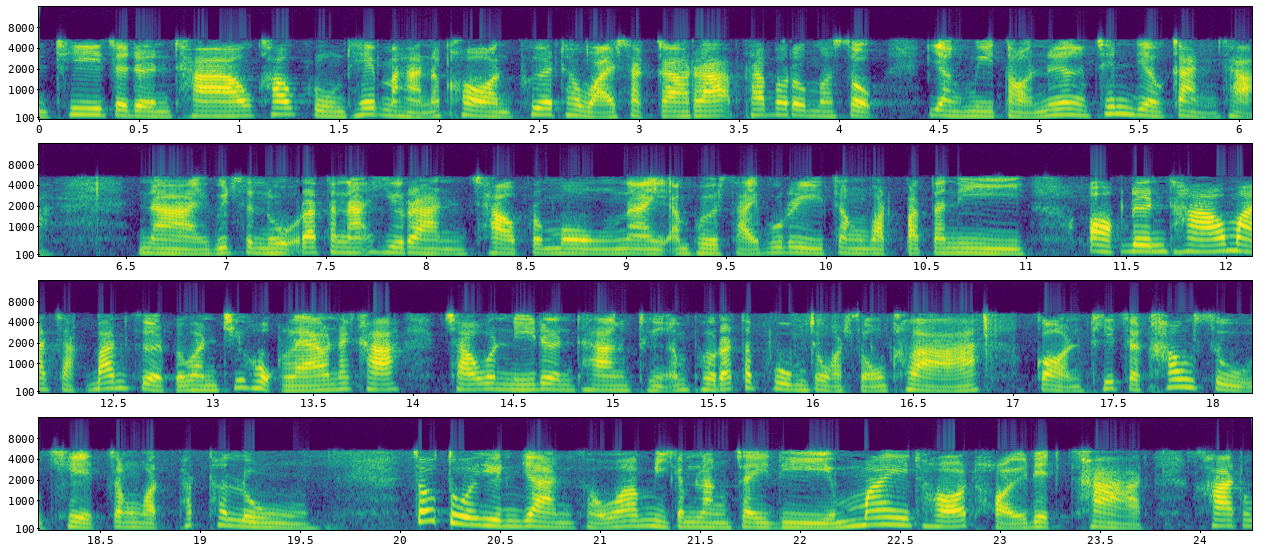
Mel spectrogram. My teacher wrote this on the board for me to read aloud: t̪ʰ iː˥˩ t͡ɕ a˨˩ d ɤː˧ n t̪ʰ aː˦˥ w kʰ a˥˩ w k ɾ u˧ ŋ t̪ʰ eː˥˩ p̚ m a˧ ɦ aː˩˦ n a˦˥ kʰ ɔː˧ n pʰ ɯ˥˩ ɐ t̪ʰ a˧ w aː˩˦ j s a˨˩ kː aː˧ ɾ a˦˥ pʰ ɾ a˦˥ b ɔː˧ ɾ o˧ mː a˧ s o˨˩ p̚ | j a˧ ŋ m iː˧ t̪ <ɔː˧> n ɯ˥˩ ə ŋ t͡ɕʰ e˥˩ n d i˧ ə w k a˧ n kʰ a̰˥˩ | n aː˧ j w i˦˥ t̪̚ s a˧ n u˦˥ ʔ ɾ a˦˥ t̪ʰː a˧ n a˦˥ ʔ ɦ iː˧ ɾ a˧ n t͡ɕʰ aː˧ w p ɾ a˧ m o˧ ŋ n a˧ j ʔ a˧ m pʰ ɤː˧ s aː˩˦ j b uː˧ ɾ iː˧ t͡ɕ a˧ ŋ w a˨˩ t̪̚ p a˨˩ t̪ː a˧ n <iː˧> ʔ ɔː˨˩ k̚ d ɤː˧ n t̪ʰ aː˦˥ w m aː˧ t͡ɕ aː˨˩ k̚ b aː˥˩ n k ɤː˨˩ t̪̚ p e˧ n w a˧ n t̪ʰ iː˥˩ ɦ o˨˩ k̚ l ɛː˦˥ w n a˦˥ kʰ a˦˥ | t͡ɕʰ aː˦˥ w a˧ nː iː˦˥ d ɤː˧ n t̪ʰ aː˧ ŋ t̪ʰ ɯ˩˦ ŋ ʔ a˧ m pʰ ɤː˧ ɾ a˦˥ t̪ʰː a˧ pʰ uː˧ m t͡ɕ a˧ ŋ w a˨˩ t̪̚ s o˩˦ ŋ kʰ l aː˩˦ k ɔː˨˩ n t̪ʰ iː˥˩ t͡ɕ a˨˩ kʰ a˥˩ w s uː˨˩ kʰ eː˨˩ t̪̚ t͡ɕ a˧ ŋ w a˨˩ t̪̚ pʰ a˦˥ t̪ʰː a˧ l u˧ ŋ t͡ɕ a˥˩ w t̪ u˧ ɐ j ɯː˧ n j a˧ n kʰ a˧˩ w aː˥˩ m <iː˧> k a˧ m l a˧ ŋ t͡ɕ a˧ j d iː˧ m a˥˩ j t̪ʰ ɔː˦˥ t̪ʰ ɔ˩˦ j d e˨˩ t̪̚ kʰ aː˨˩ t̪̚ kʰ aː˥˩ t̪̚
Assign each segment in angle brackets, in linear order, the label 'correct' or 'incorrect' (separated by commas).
incorrect, correct, correct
